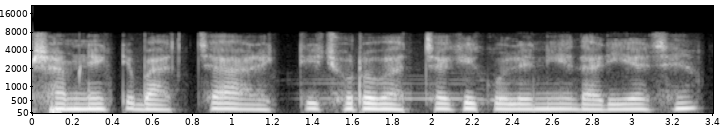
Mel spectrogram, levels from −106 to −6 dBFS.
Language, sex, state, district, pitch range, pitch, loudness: Bengali, female, West Bengal, Cooch Behar, 185-200 Hz, 190 Hz, -17 LUFS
